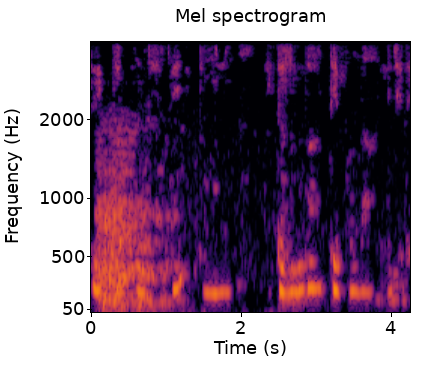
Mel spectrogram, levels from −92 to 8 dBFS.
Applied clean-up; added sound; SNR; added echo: classical method Wiener filter.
